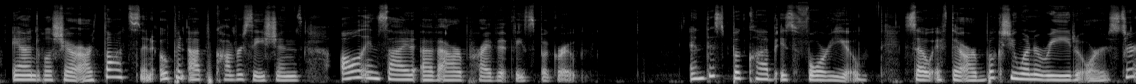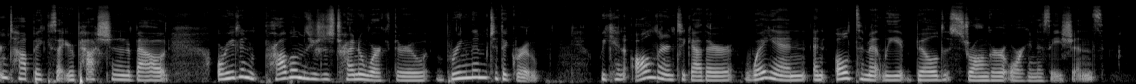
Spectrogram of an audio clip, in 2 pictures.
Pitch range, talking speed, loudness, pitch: 195-245 Hz, 170 wpm, -23 LUFS, 210 Hz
